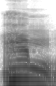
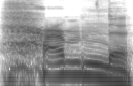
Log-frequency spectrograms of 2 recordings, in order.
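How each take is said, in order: First: The word ends with an m sound. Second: The word ends with a d sound. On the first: The speaker calls it wrong. "তাহলে এই জায়গায় এই দাল অক্ষরের উচ্চারণটা তো হইলো না।" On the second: The speaker calls it right. "হামদ এমন উচ্চারণ হবে।"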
